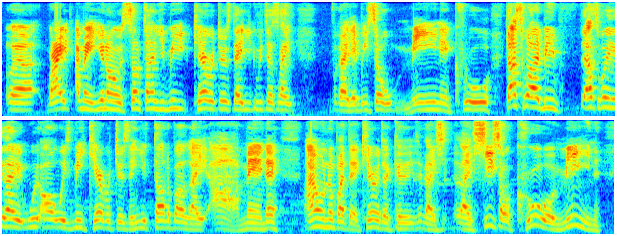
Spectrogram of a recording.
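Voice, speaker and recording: A woman's voice: medium pitch, quick pace. A woman gamer giving casual reaction commentary, rambling, repeating words and exclaiming as she goes. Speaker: gamer reacting to a story quest. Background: game music.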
